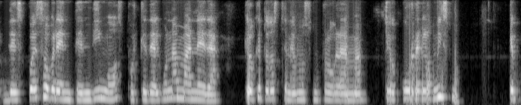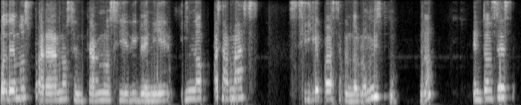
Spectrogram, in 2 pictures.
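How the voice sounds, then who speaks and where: A woman's voice: medium pitch, no room sound, low-quality recording. A woman teacher, lecturing an online class, patiently questioning students and praising them by name.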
